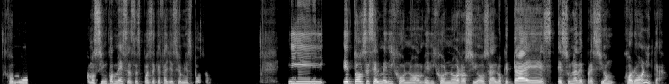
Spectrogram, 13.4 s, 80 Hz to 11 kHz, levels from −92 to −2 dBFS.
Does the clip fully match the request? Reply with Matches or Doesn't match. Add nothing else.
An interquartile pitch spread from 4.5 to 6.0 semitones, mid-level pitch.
Matches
